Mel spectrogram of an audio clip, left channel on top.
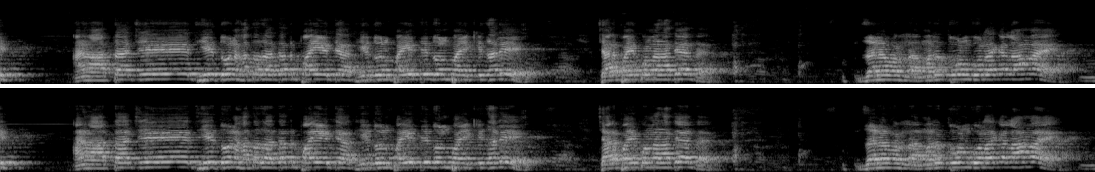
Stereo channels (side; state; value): both; normal; correlation 0.37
